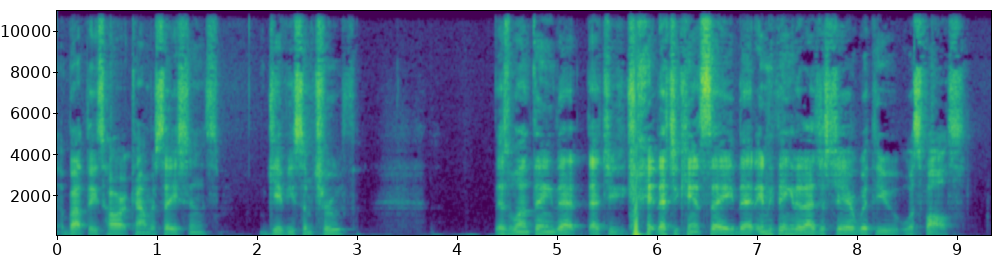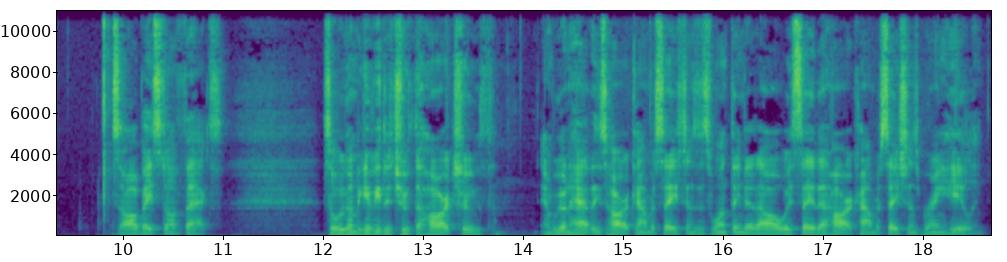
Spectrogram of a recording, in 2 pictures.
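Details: Mild, self-reported stuttering in an adult podcast host; stuttering.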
